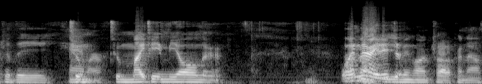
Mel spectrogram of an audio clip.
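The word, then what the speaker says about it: Mjölnir: the tumor two mighty Mjolnir what mary did you want are pronounce that Y Mjolnir that's easy two syllables me all nerd every time you just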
